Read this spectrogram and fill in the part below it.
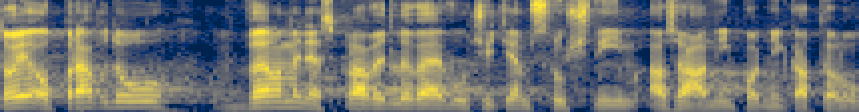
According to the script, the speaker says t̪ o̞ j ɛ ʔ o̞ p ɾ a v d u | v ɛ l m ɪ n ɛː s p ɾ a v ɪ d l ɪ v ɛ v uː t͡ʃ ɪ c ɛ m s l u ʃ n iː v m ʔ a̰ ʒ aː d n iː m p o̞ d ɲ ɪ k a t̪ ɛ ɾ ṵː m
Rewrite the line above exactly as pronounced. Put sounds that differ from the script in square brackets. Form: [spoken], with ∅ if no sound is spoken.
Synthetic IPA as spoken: t̪ o̞ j ɛ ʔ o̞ p ɾ a v d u | v ɛ l m ɪ n [ɛ] s p ɾ a v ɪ d l ɪ v [ɛː] v uː t͡ʃ ɪ c ɛ m s l u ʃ n iː [∅] m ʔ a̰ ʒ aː d n iː m p o̞ d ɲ ɪ k a t̪ ɛ [l] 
